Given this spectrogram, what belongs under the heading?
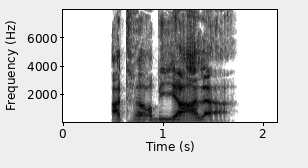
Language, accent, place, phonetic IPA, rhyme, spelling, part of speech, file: German, Germany, Berlin, [ˌatvɛʁˈbi̯aːlɐ], -aːlɐ, adverbialer, adjective, De-adverbialer.ogg
- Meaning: inflection of adverbial: 1. strong/mixed nominative masculine singular 2. strong genitive/dative feminine singular 3. strong genitive plural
